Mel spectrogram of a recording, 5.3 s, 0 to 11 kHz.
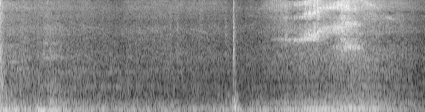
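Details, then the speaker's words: Ford F-150 / Lincoln Navigator 3.5L EcoBoost twin-turbo: high, rising whistle-like whine on acceleration, first diagnosed as turbo noise but actually a fluttering, leaking exhaust manifold gasket. "if you own a ford f-150 with a 3.5 liter turbo engine and you hear this whining noise on acceleration you may think it is turbo"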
